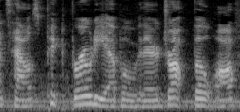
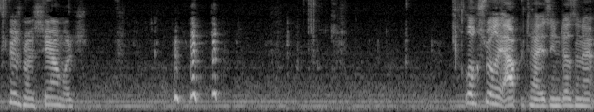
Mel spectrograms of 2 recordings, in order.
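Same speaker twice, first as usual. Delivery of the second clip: speaking with mouth full of food, chewing. Vlogging to camera while eating a sandwich, talking with food in mouth. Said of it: "Sorry for talking in the camera with food in my mouth".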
